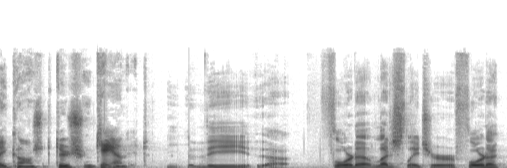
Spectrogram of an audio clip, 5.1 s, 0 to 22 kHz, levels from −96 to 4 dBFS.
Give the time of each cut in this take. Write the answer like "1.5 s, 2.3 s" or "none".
1.8 s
